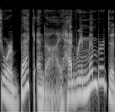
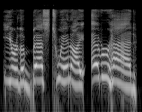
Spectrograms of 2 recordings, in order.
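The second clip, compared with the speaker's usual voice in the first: high, raised melodramatic cry; shouted; 12 semitones higher than usual. Acted. Boy shouts to his twin facing sharks, theatrical cry. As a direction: yell it like last words. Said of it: "I shouted".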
